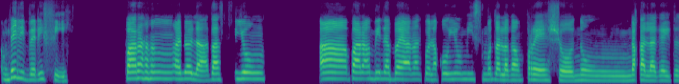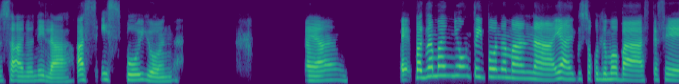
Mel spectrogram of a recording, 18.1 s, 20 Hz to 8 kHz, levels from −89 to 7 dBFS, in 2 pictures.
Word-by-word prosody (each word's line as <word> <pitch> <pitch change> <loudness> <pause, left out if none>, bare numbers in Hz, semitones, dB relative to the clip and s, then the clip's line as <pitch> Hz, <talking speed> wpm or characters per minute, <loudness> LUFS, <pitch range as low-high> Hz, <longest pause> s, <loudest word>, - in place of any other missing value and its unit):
delivery 200 -2 -1
fee. 175 -8 -7 0.8
Parang 230 -1 +2
ano 220 +1 +2
lang, 175 -3 +3
tapos 200 -2 +3 0.2
yung, 220 0 0 0.8
ah, 220 0 +5
parang 220 -1 +4
binabayaran 210 -2 0
ko 200 - -4
lang 190 - -3
kung 205 +1 -5
yung 205 0 -8
mismo 200 -1 -9
talagang 180 -2 0
presyo 175 -4 0
nung 170 -1 -4 0.4
nakalagay 165 -2 0
dun 170 0 -9
sa 165 -2 0
ano 155 0 -6
nila, 130 -6 -1
as 185 -1 +2
is 200 -3 -5 0.2
po 185 0 +1
yun. 145 -5 -3 1.8
Kaya, 170 +2 +1 0.8
eh 275 - +4
kapag 270 0 +4
naman 330 +1 +2
yung 325 -2 -3
tipo 285 -1 +1
naman 245 -4 +1
na 190 -3 +5
iyan, 205 0 +2
gusto 215 0 -10
kong 205 - -5
lumabas 185 -5 +2
kasi 190 +1 -9
200 Hz, 135 wpm, -22 LUFS, 175-220 Hz, 1.8 s, ah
